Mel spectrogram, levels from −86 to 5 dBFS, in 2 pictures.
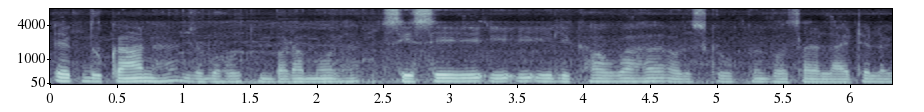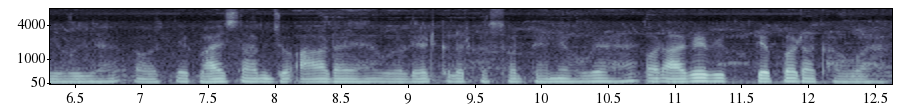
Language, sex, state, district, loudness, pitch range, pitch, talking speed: Hindi, male, Bihar, Sitamarhi, -20 LUFS, 110-125 Hz, 115 Hz, 215 wpm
